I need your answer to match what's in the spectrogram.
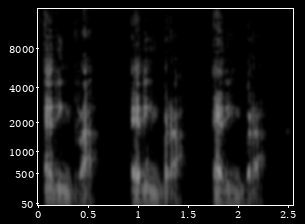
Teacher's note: E fato curioso, na Escócia eles não têm esse R gutural que é norte-americano, que é o bra, bra, bra. Eles vão fazer o R, que seria o R alveolar, que seria muito parecido ao R que a gente tem na língua portuguesa mesmo, que é aqui atrás dos dentes, né?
